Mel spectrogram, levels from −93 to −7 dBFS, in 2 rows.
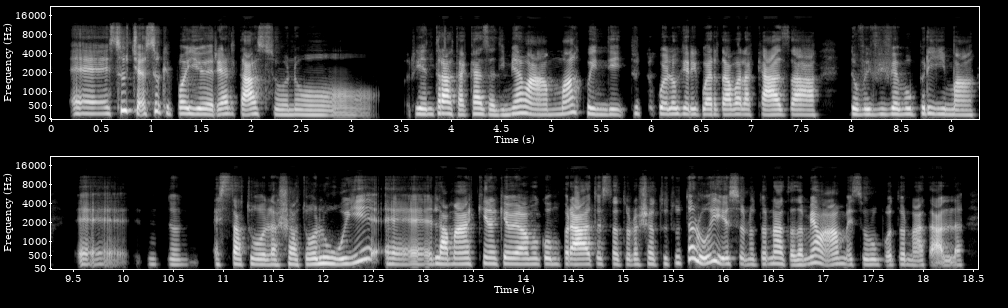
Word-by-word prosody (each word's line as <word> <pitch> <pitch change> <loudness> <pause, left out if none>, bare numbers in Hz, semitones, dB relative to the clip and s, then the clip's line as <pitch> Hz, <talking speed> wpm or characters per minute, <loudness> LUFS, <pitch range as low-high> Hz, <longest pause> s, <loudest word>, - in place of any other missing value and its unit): ehm, 205 0 -2
è - - -2
successo 315 +3 +1
che 220 -4 -9
poi 205 +1 +1
io 195 -1 +2
in - - +2
realtà 190 +1 +3
sono 165 - -7 0.2
rientrata 195 0 +3
a - - -4
casa 190 -1 +1
di 170 +1 -7
mia 215 +5 +1
mamma, 195 +4 +2
quindi 180 -5 -3
tutto 215 -2 -14
quello 195 -1 +2
che 200 0 -1
riguardava 185 0 +1
la 180 -1 0
casa 175 -1 +3 0.3
dove 185 -1 +1
vivevo 190 +1 -1
prima, 190 -5 -2 0.3
ehm, 190 +1 -8 0.4
non 175 +4 -11
è - - -12
stato 185 0 -2
lasciato 180 +1 -2
a - - +4
lui, 210 - +1 0.2
ehm, 190 -1 -4
la 195 -2 +4
macchina 200 +1 +2
che 205 +2 -3
avevamo 195 -1 +2
comprato, 190 0 +4
è - - -7
stato 185 -1 -7
lasciato 185 +1 -6
tutto 225 - -4
lui, 370 -6 +3
e - - 0
io 200 - 0
sono 190 -2 -7
tornata 195 -1 -2
da 175 - 0
mia 220 +7 +1
mamma 200 -4 +1
e - - -8
sono 180 0 -6
un 175 - -7
po' 160 0 -7
tornata 170 -2 -3
al 165 - -3
190 Hz, 180 wpm, -21 LUFS, 180-200 Hz, 0.4 s, a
